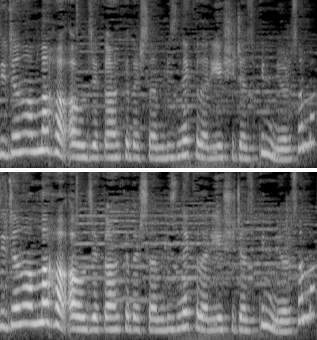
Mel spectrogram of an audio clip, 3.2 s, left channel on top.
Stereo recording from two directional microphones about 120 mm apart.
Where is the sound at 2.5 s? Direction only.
20° right (ahead or behind).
